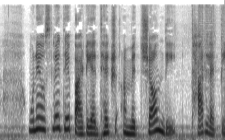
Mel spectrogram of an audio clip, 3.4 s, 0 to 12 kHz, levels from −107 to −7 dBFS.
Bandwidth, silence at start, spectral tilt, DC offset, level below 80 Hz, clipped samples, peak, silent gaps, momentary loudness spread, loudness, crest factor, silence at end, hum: 11 kHz; 0.05 s; -6 dB/octave; under 0.1%; -54 dBFS; under 0.1%; -6 dBFS; none; 8 LU; -24 LUFS; 18 dB; 0 s; none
